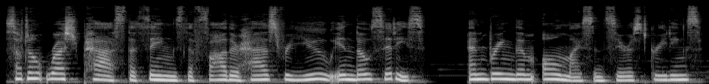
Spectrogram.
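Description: A woman's voice: mid-range voice, a little slow, dark tone, soft background music, close to an everyday voice. A woman playing an elderly, devout Mary in a dramatic reading of tender, earnest letters to her son. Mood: gentle farewell.

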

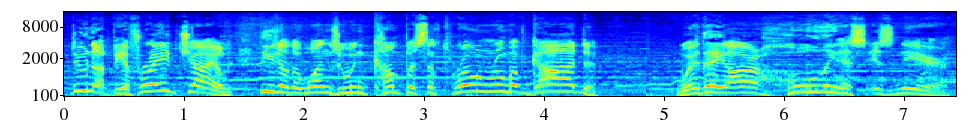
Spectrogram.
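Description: Man acting an awestruck elder astrologer, wide-swinging pitch. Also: animated, a little slow, over music. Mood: awestruck, fervent. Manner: exclaiming, dramatic, reverent. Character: awestruck elder astrologer, a fervent male teacher and prophet. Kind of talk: dramatic storytelling reading.

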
